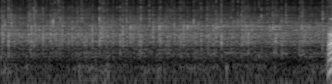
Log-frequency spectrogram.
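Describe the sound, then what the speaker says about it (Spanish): A church congregation breaks into loud, sustained applause, dense clapping holding steady throughout before a sudden burst at the very end. "Le da ese aplauso fuerte."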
